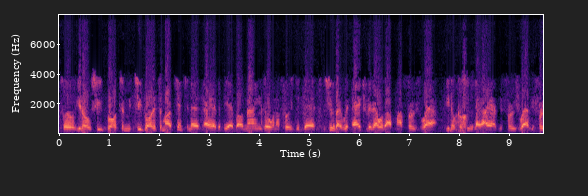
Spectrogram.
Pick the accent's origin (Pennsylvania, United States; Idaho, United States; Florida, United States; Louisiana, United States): Louisiana, United States; New Orleans; I'm from Holly Grove. I'm from the same area that … claims or represent or whatever like that. I'm from Holly Grove, from the same place that … rep. You know, I'm from those streets right there, Holly Grove of New Orleans.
